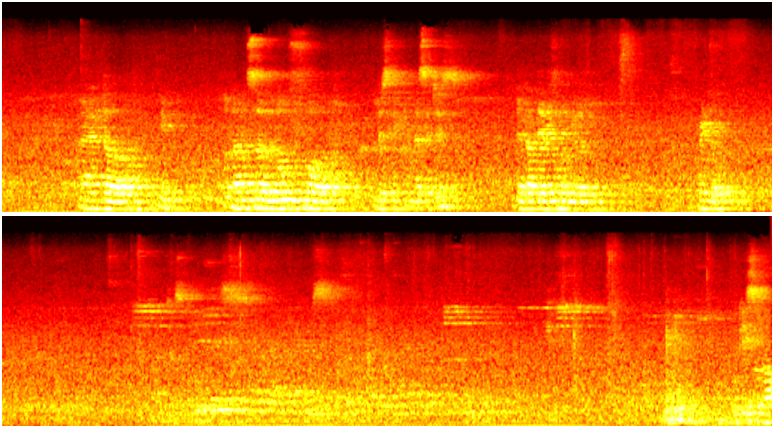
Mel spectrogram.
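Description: A man speaks calmly to an audience in a room with some echo.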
